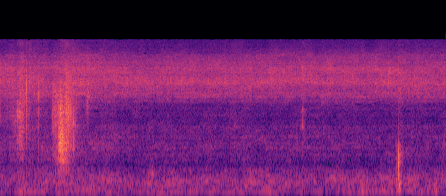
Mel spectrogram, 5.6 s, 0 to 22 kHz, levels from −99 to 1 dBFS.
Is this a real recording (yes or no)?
no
